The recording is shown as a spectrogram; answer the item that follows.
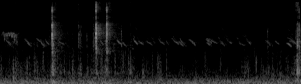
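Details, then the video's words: Chicks cheeping in quick, high, falling notes that run almost continuously, with a few sharp clicks and knocks in between. "Baby "Chicks Chirping" Sound"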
